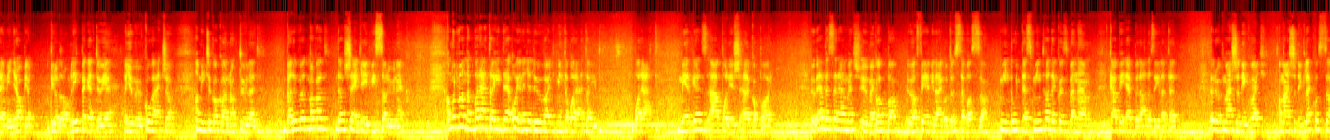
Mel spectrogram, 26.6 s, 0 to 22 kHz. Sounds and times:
Speech: 0.0 - 8.2, 8.9 - 15.5, 16.2 - 23.6, 24.2 - 26.6.

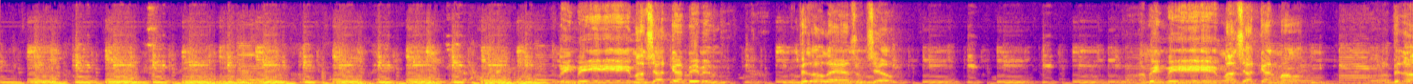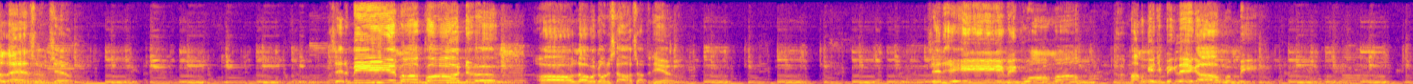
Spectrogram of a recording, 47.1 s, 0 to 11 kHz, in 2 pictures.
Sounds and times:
Blues: 0.0 - 47.1
Speech: 4.0 - 15.1, 16.2 - 17.7, 25.6 - 27.6, 39.0 - 47.1.

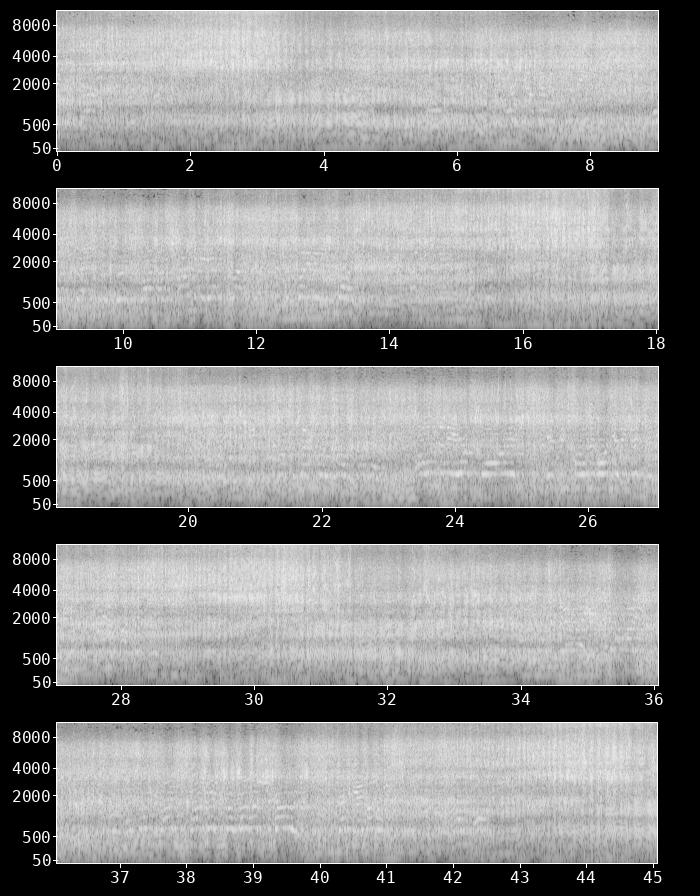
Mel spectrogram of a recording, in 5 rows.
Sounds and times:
Speech: 4.2 - 15.2, 18.0 - 28.9, 33.3 - 45.0.

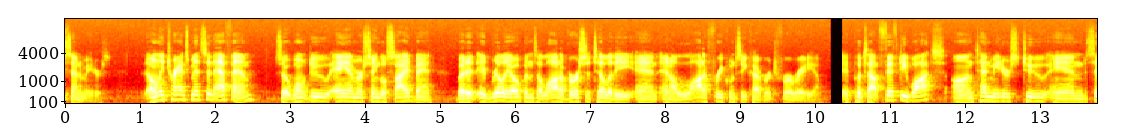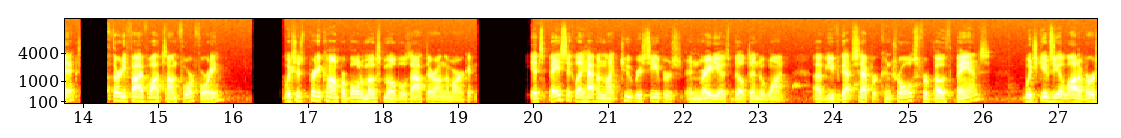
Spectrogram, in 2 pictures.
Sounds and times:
Speech: 0.0 - 16.0, 16.7 - 19.3, 20.0 - 27.5.

